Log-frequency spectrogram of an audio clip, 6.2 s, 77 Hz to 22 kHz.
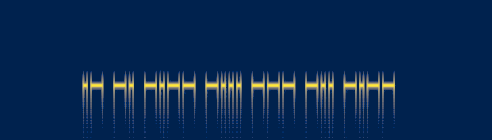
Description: Morse code, heard as a keyed tone, about 25 wpm, 700 Hz. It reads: ANYBODY
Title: Seven Letter Words - 25wpm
